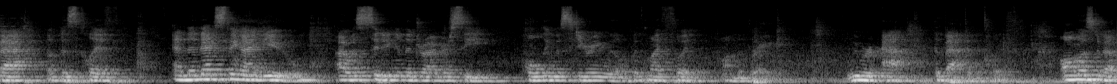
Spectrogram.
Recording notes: Recorded live at BackDock Arts. The Story Chunder is a regulare event at Brisbane's BackDock Arts where storytellers share unbelievably true stories from their lives.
